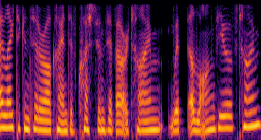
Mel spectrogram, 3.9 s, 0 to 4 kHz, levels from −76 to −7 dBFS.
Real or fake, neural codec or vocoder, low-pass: real; none; 3.6 kHz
